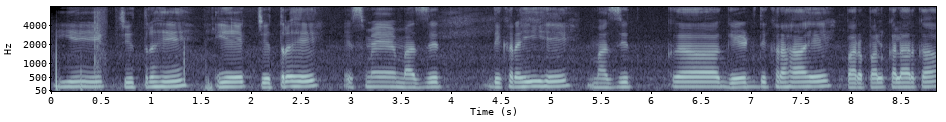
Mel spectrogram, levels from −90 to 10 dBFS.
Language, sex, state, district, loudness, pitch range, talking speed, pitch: Hindi, male, Chhattisgarh, Balrampur, -21 LUFS, 160-175 Hz, 150 wpm, 170 Hz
